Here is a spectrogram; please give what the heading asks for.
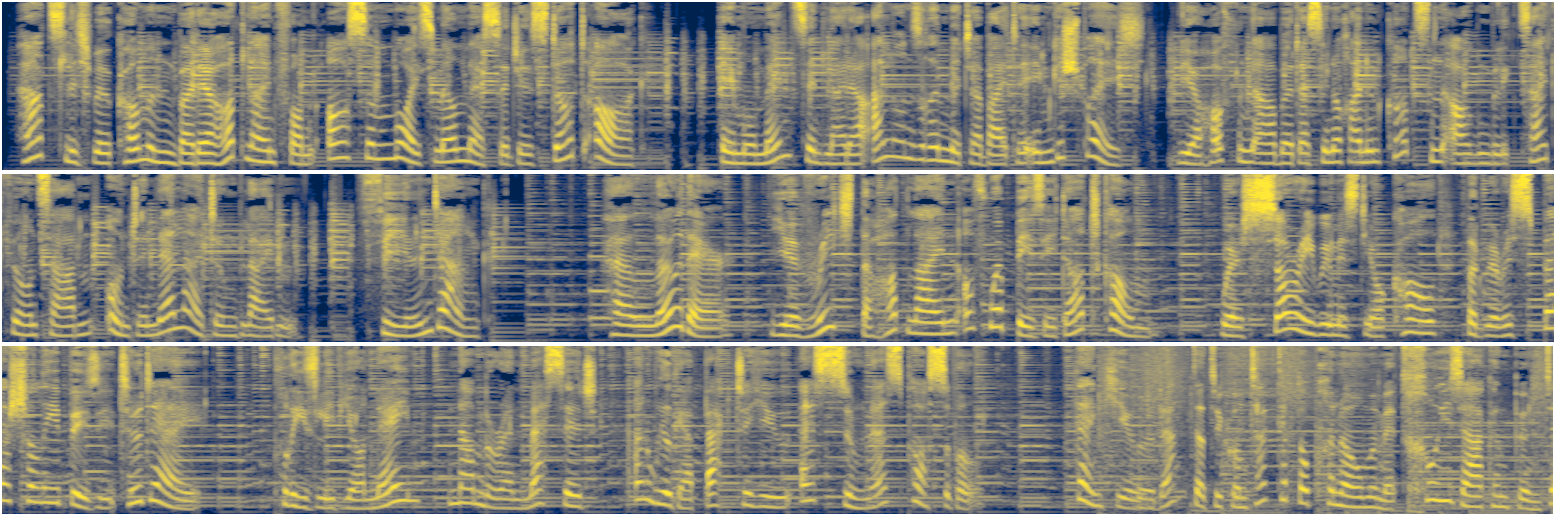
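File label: voicemail messages German English Dutch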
